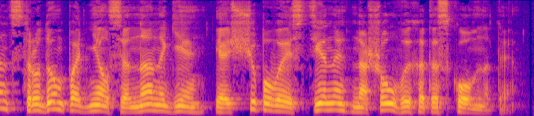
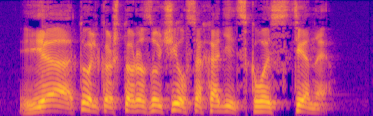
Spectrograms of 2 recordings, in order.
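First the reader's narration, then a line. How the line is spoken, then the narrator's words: Snapping retort. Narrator (Russian): огрызнулся Жак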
